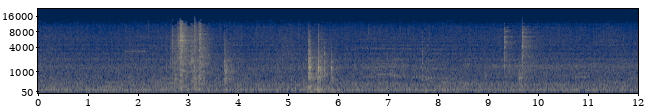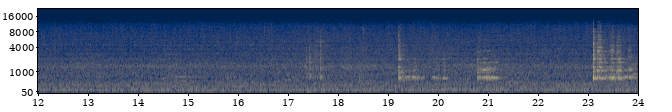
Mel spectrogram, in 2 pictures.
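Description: Paalada batter cooking in a non-stick frying pan on a gas burner: a steady low sizzle and hiss, broken by a handful of short clatters and scrapes of metal utensils against the pan.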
